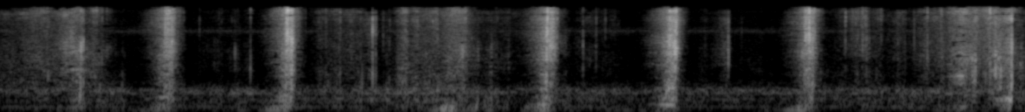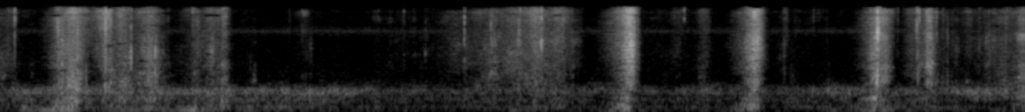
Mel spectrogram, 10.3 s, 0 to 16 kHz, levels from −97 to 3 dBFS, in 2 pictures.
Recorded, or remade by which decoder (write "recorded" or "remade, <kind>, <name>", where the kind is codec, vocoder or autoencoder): recorded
